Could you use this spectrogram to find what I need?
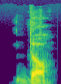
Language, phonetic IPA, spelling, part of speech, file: Polish, [dɔ], do, preposition / noun, Pl-do.ogg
